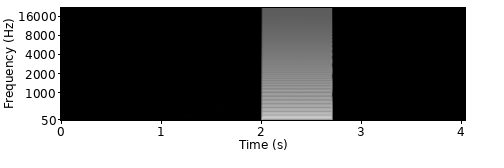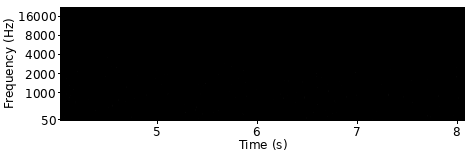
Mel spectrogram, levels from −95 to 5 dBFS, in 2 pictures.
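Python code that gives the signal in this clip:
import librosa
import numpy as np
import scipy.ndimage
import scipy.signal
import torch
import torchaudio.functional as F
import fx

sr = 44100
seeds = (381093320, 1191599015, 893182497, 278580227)

y = 10.0 ** (-12.0 / 20.0) * (2.0 * np.mod(135.0 * (np.arange(round(0.69 * sr)) / sr), 1.0) - 1.0)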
